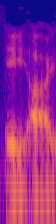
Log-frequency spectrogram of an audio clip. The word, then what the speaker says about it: Ai: That's how you pronounce Ai in Hebrew. Just Ai, like your eye that you see with.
